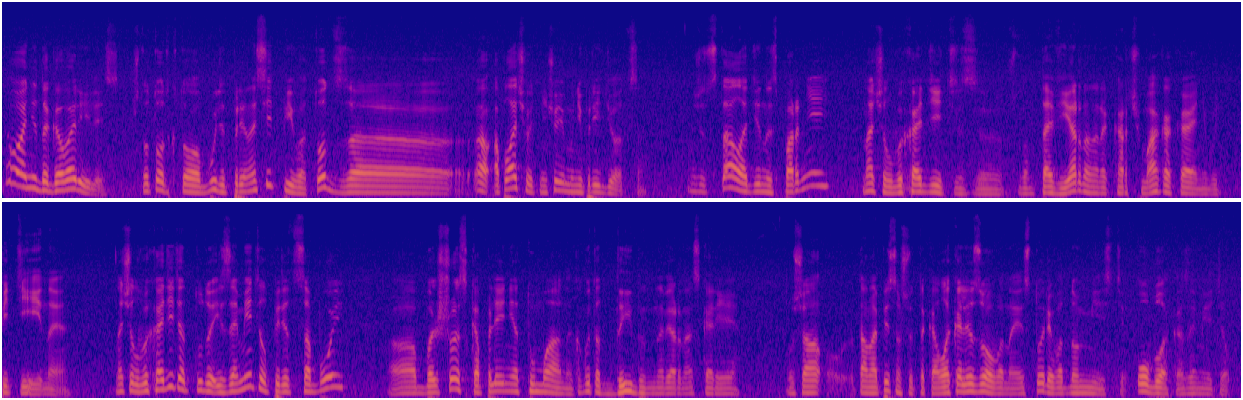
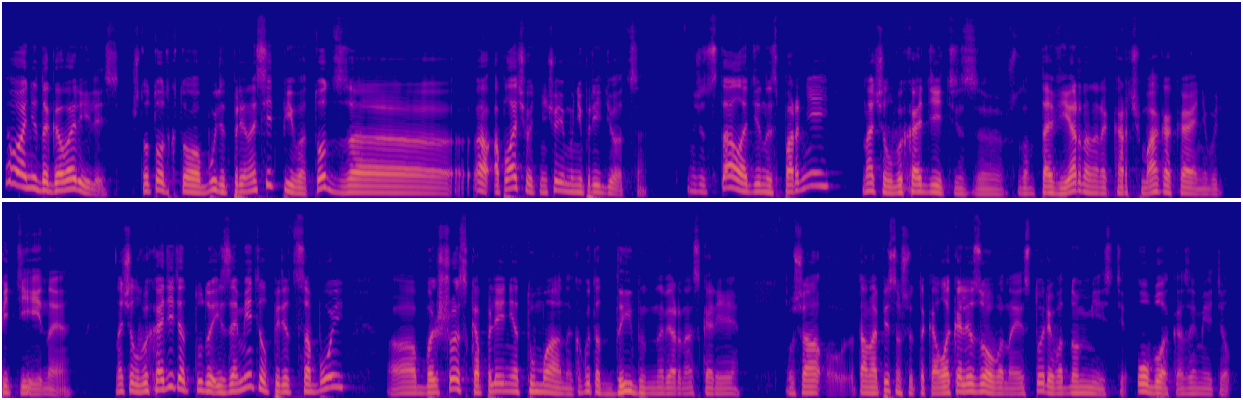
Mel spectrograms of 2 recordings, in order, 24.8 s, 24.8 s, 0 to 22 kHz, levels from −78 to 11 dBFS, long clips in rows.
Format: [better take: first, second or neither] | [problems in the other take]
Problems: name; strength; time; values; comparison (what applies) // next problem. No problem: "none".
second | hiss; faint; throughout; 20 dB below the speech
